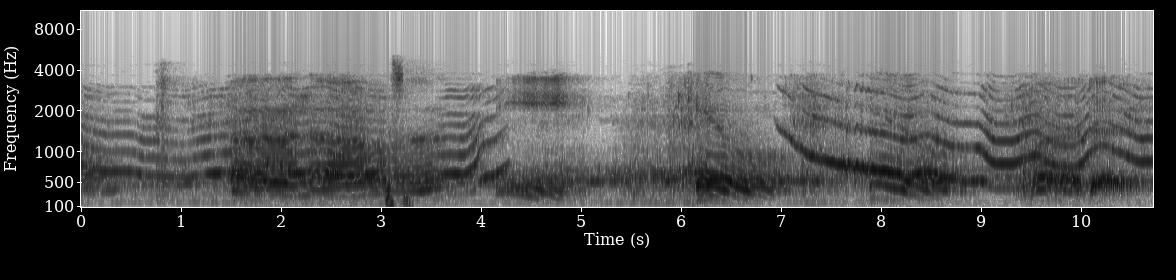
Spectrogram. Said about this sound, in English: The high squeak of that dolphin when it slowed down this way. Listen.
